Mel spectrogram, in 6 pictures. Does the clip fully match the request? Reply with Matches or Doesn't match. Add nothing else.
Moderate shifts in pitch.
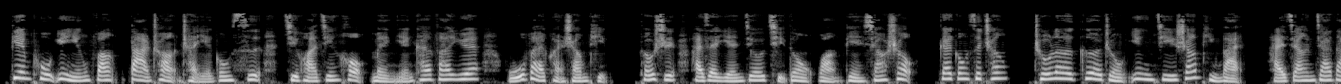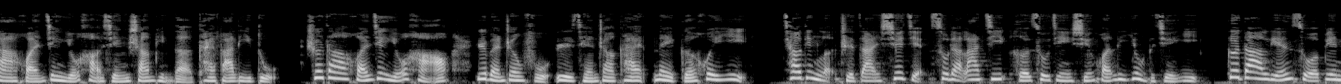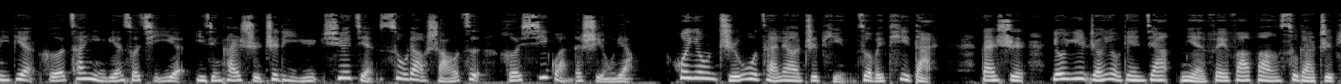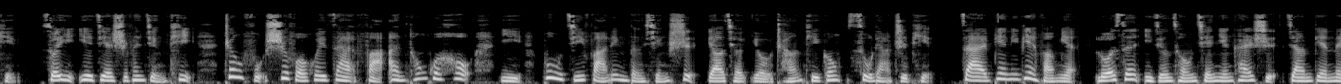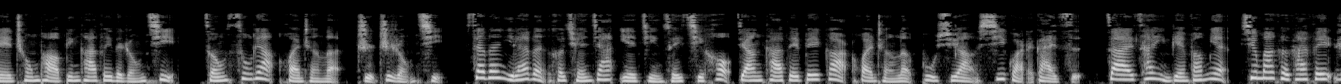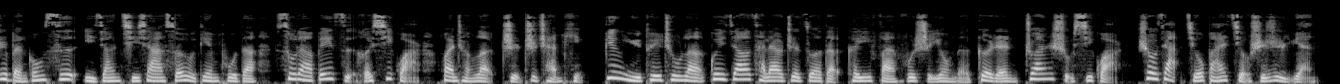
Doesn't match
